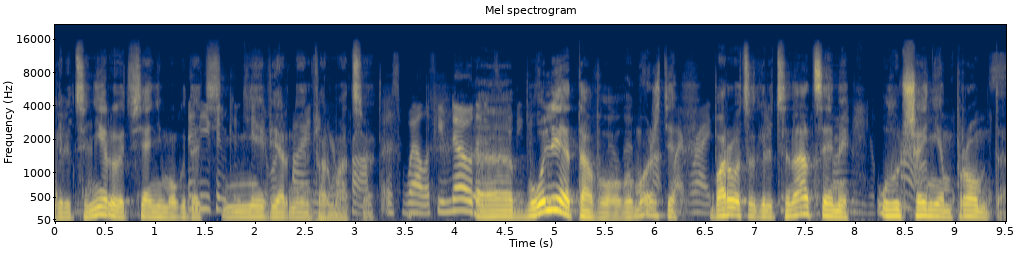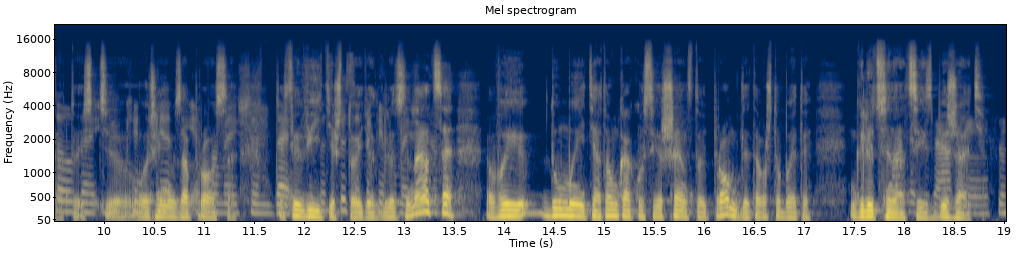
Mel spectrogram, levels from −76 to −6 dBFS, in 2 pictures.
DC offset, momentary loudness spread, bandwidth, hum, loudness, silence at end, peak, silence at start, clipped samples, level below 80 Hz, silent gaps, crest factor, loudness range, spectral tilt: under 0.1%; 11 LU; 15.5 kHz; none; -17 LUFS; 0 s; 0 dBFS; 0 s; under 0.1%; -44 dBFS; none; 18 dB; 6 LU; -5.5 dB/octave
